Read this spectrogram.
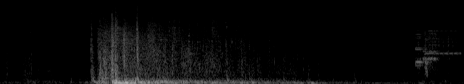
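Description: An explosion booms loudly and rumbles away.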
